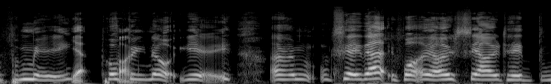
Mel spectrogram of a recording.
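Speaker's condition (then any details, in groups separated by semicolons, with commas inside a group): Cerebral palsy; affects speech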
